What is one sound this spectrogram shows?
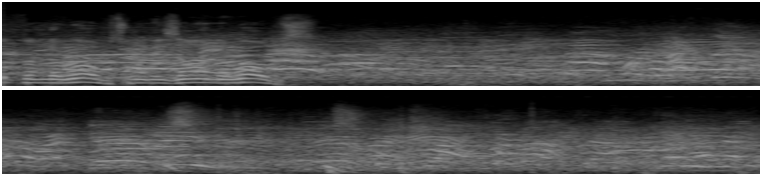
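A crowd murmurs and calls out in a large arena.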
